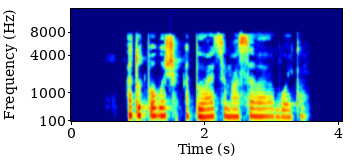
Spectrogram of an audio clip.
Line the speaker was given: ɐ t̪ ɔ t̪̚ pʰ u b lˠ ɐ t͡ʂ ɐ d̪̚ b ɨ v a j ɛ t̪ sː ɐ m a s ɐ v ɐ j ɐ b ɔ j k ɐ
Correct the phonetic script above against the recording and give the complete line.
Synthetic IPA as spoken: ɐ t̪ u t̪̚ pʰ ɔ b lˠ ɐ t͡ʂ ɐ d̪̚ b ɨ v a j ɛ t̪ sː ɐ m a s ɐ v ɐ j ɐ b ɔ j k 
